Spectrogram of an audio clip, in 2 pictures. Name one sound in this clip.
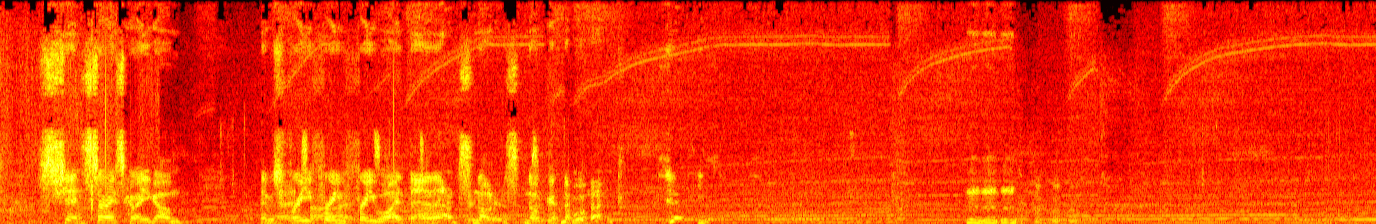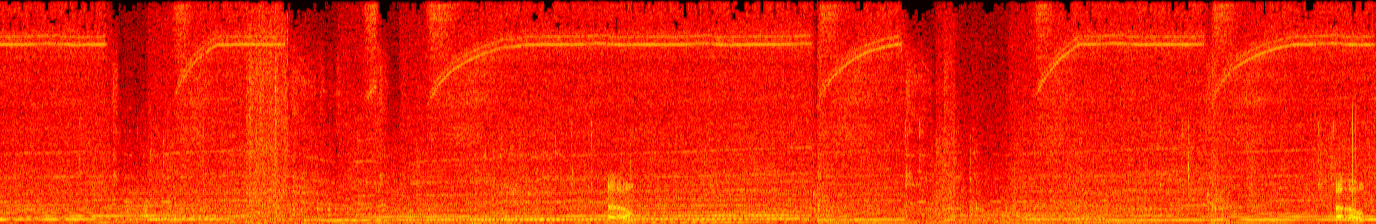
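A racing car engine roars, climbing in pitch and dropping with each gear change.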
